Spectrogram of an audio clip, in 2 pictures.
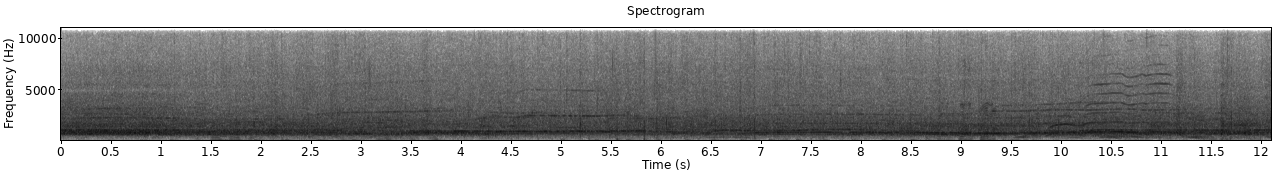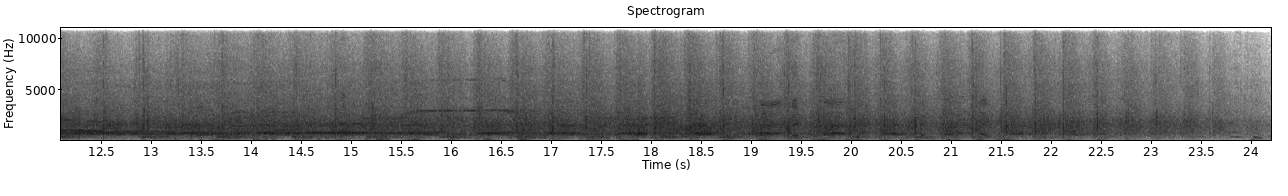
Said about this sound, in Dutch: En nu mag het applaus iets luider, want een van de grondleggers en gigantische organisatoren van het festival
